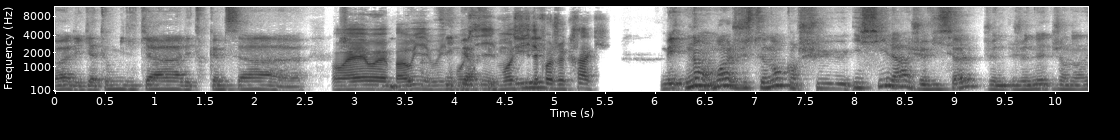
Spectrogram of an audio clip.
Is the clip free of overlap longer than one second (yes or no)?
no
